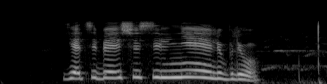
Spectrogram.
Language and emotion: Russian, positive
